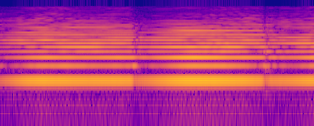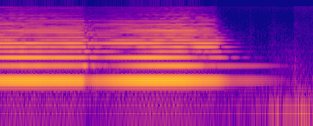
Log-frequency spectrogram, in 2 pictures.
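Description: Viola playing its open A string with whole bows: four long, steady notes on one pitch, the bow changing direction about every second and three-quarters, the last note fading out about seven seconds in.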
